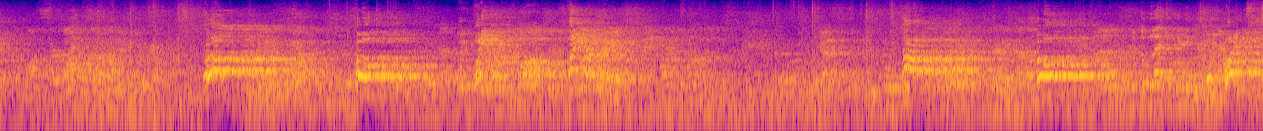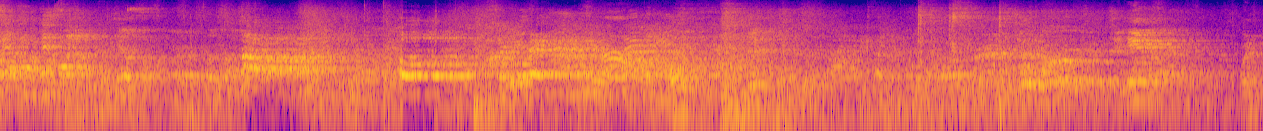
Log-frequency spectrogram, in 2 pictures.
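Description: Voices shouting and calling out through most of the stretch in a large, echoing gymnasium, with thuds now and then from the sparring on the wooden floor.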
